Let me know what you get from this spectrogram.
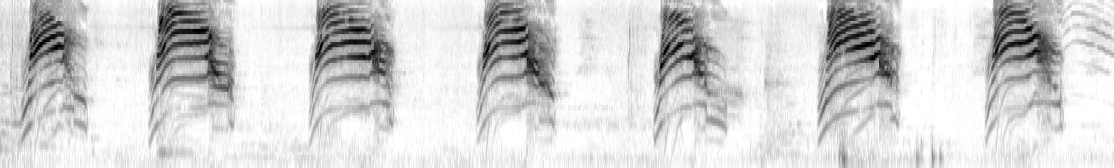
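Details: Kittens meowing: seven high, clear mews with stacked harmonics, each rising then falling, spaced a little over a second apart, in an otherwise quiet setting.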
